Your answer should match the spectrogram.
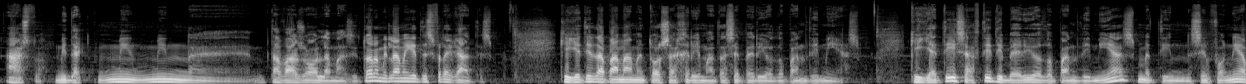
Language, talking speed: Greek, 140 wpm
